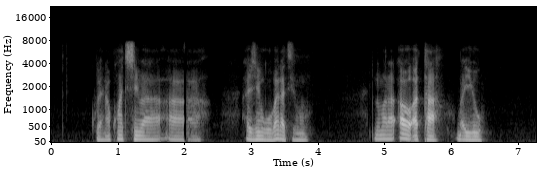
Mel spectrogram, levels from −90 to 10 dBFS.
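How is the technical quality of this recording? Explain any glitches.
One glitch stands out in this AMR wideband (HD Voice) speech. At 2.00 to 2.22 s there are lost AMR speech frames. About 40 ms went missing, which fits two frames. The decoder repeated the last good settings at falling gain, so the sound briefly drops to near silence, and the voice comes back weak or rough for a moment.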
